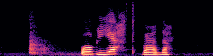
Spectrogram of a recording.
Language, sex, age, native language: Icelandic, female, 9, Icelandic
